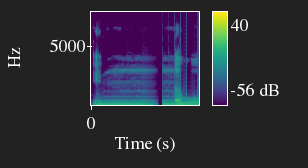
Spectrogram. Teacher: Pada kata innahu, ini ada huruf nun bertasdid, maka hukumnya adalah ini gunnah bacanya. Dibaca dengung, ditekan selama 2 harakat. Innahu, pada kata hu juga dipanjangkan sepanjang 2 harakat.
